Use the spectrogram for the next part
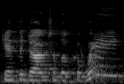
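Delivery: normal talking voice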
